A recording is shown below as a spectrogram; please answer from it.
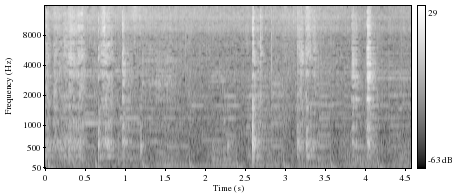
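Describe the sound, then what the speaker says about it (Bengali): Onions frying in mustard oil for masoor-dal khichuri, with a spoon clinking and scraping against the pot in irregular strokes over a faint sizzle, close and fairly quiet. "পেঁয়াজ একটু বাদামি কালার করে ভেজে নেব।"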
